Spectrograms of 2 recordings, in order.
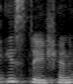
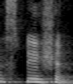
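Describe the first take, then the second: First: "اسٹیشن" with i before st, is-teshan; correct pronunciation. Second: "اسٹیشن" with the first vowel dropped, steshan; common mispronunciation. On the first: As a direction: start "اسٹیشن" on a short i: isteshan. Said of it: "سے پہلے الف ہے". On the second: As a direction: start "اسٹیشن" straight on st. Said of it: "غلط العام میں بولتے ہیں". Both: Shown as a demonstration.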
